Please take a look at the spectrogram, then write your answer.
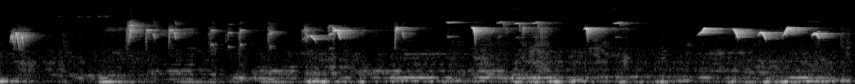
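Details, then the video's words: Lively sunbird song: a rapid, uneven stream of high, sharp chips and slurred whistles, several notes per second, ending in a cluster of falling notes, with low humming underneath. "Burung kolibri gacor"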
